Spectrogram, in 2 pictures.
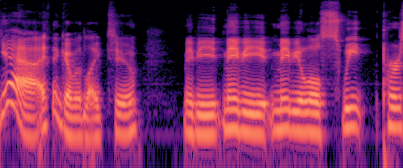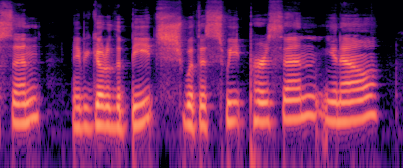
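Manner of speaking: high, fake put-on girly voice. Speaking on a call, in a put-on girl voice. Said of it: "it's just my girl voice".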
